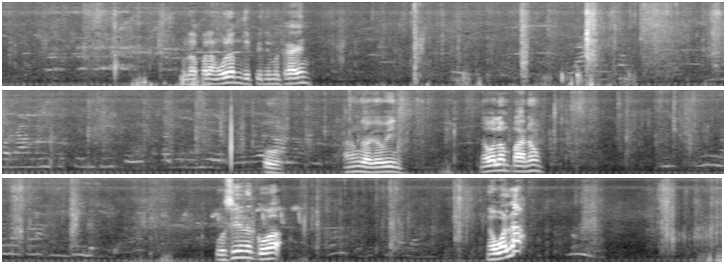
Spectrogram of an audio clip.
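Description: A person walks barefoot over dry leaves and dirt.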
